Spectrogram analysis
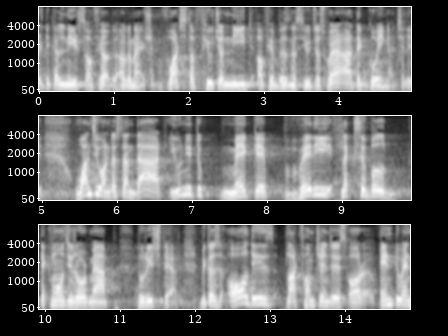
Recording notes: Recorded at TechEd 2016 in Las Vegas.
